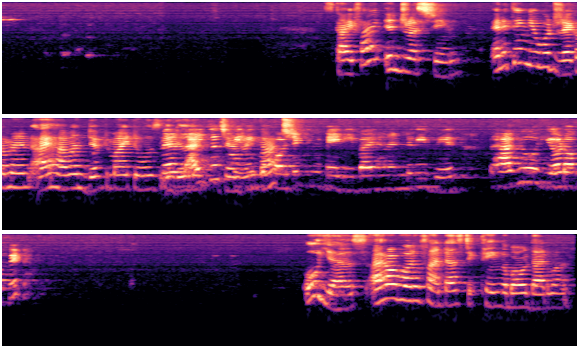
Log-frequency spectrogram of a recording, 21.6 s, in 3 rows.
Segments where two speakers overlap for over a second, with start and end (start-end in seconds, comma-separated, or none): 9.2-10.9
